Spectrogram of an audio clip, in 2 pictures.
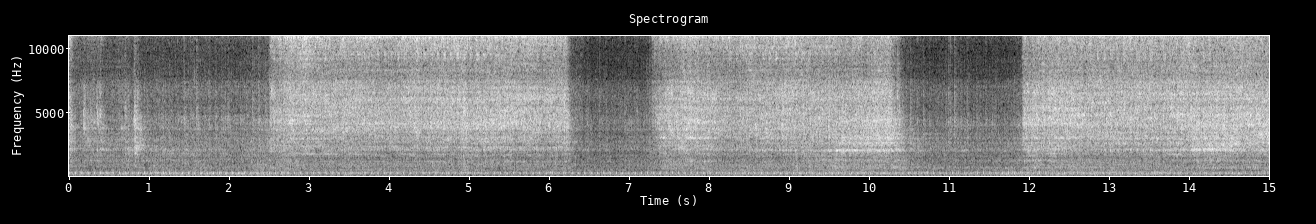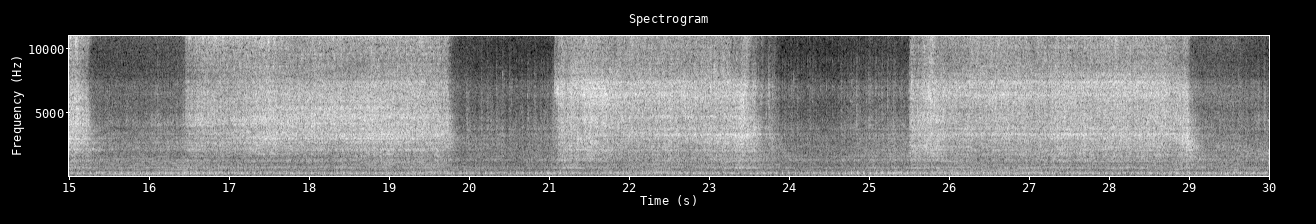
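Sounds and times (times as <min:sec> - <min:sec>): circular saw cutting wood: 0:00.0 - 0:30.0
low machine drone: 0:08.1 - 0:30.0.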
